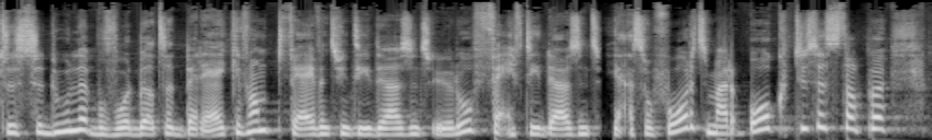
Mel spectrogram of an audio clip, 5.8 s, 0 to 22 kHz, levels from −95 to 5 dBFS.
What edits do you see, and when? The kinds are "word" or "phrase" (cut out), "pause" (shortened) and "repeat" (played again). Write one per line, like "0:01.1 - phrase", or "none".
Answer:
0:03.8 - phrase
